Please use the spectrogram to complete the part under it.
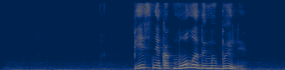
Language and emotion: Russian, positive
